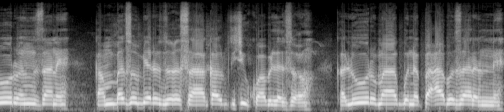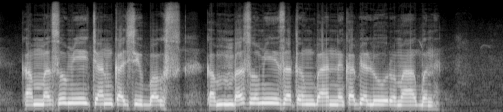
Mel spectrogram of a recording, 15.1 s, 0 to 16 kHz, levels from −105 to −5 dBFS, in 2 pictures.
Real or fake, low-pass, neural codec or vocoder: real; 14.4 kHz; none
